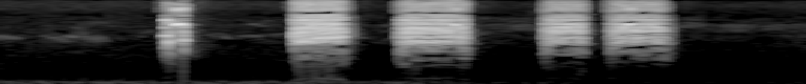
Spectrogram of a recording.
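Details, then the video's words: Black francolin call: one short harsh note, then four longer rasping, buzzy notes in quick succession, all within about two seconds against a silent background. "Kala Tetar Big Show beautiful voice"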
